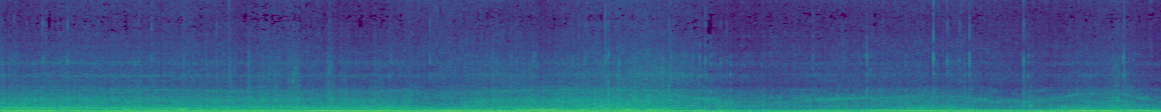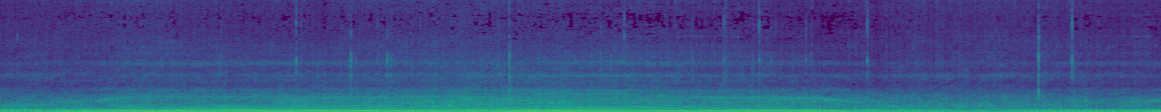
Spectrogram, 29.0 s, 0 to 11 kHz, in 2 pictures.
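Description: Honda CB400 motorcycle engine running at low speed in stop-and-go traffic, its pitch rising and falling again and again as the throttle is opened and closed.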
